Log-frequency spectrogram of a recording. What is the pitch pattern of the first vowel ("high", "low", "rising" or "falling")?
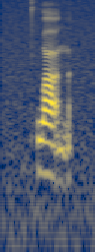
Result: low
